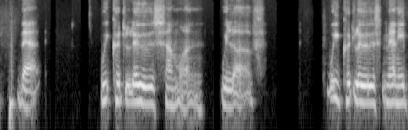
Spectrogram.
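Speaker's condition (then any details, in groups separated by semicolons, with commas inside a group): Spasmodic dysphonia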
